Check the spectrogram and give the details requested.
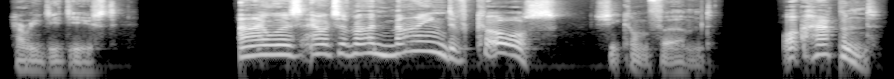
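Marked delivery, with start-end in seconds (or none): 1.8-4.2 much higher, emphatic worried wife; high and fretful; Ginny's voice. Acted. Ginny tells Harry her worry, high-voiced. 5.8-6.6 higher, anxious question; high and concerned; Ginny's voice. Acted. Ginny asks Harry, higher and anxious.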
